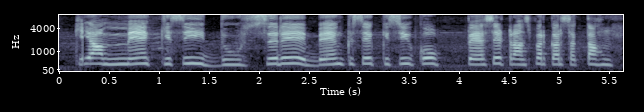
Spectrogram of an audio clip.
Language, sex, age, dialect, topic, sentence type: Hindi, female, 18-24, Kanauji Braj Bhasha, banking, statement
